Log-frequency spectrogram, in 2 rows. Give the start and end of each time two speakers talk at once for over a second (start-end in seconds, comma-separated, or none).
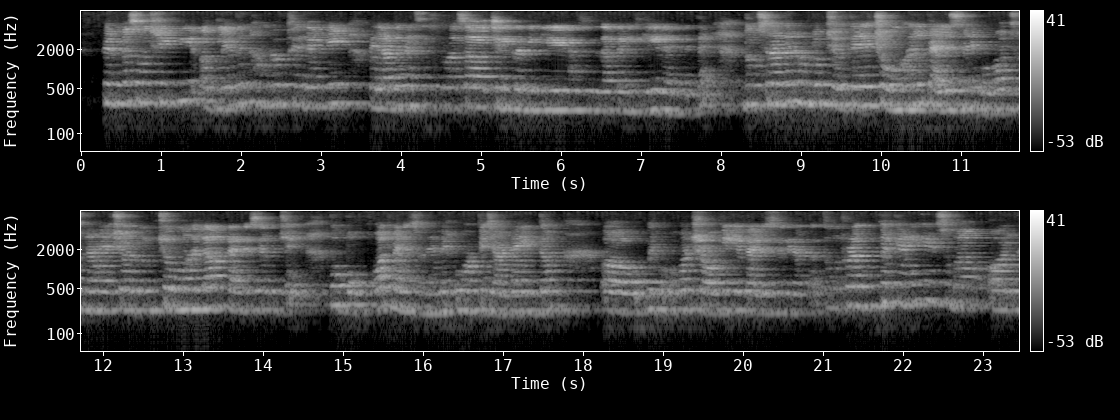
none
